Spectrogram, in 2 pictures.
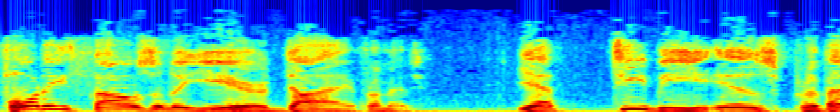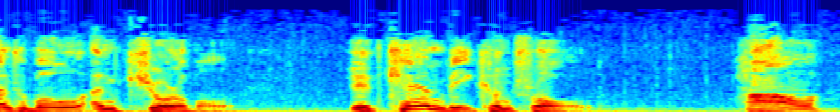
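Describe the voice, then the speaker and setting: Husky, emphatic male radio announcer. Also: high-pitched, wildly swooping pitch, a little slow. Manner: rhetorical, emphatic, formal. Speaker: announcer of a charity appeal. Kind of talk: earnest scripted 1950s radio announcement. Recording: muffled vintage radio broadcast.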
